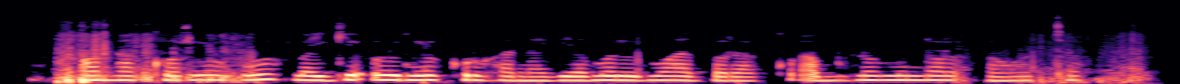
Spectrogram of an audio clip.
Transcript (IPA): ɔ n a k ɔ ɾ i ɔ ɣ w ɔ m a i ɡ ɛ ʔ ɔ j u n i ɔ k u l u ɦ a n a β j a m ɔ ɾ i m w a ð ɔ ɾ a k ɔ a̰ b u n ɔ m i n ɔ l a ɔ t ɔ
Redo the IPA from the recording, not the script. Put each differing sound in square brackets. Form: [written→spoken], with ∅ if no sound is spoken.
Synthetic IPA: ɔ n a k ɔ ɾ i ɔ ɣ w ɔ m a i ɡ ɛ ʔ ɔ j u n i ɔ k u [l→ɾ] u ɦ a n a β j a m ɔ ɾ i m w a ð ɔ ɾ a k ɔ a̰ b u n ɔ m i n ɔ l a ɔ t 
